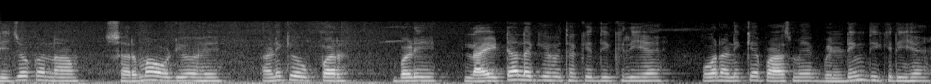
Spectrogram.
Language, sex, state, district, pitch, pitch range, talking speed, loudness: Marwari, male, Rajasthan, Nagaur, 170 Hz, 165-180 Hz, 165 wpm, -17 LUFS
